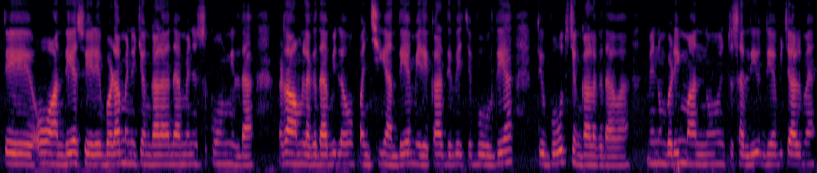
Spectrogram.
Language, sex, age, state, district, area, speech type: Punjabi, female, 45-60, Punjab, Gurdaspur, urban, spontaneous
